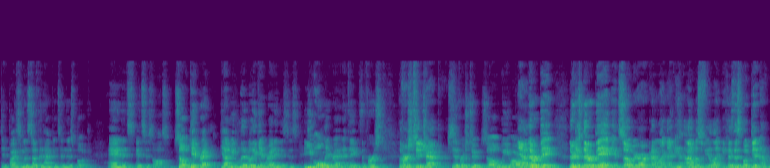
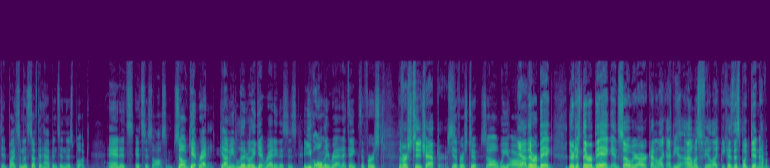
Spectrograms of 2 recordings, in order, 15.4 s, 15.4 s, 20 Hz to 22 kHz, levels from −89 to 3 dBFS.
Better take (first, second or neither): second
